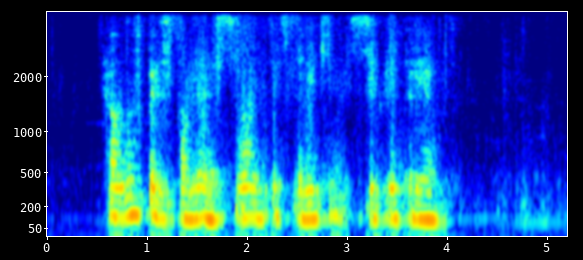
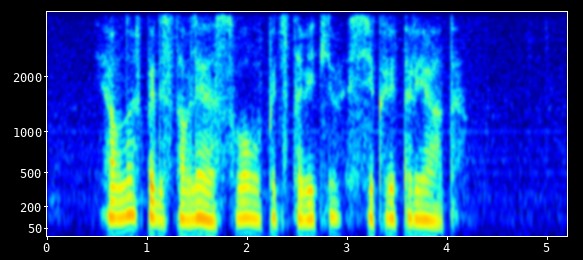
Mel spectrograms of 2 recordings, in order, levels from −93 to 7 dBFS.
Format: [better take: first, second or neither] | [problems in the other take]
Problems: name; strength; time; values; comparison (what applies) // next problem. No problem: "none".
second | noise reduction (neural separator model SepFormer DNS4)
